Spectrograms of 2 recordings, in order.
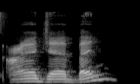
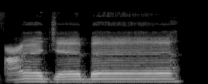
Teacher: So every time when an ayat ends with a Fathatain, we have to convert it to a Fatha. So instead of reading as Ajaban, we have to read it as Ajaba with 2 counts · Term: Mad Iwal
